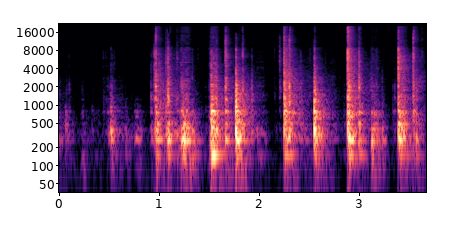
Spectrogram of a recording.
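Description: A knife saws and cuts along the back of a plastic container for winter sowing, producing a series of sharp rhythmic crunching strokes, close and loud, about six bursts with short pauses.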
